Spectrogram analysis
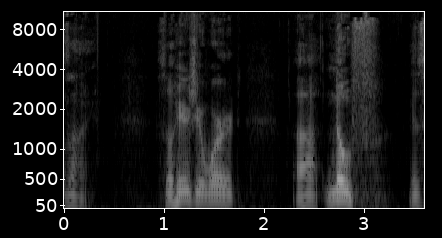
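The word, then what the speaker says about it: נוף: Noph is how you say it.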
